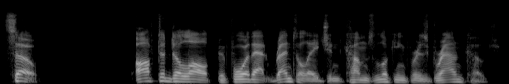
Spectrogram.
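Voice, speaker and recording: A man's voice: on the low side, moderate pace, no room sound, natural voice. A brash starship pilot from a space adventure audiobook , acted out by a man. He is blunt and impatient, challenging whoever he talks to. The sound is dry and close. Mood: brisk.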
